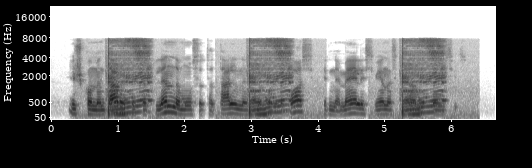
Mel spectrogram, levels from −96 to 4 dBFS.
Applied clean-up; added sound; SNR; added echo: none; Fart; 2 dB; none.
